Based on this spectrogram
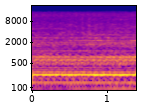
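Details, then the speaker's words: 2014 Chevy Volt engine after valve cover and PCV replacement, which had a busted, leaking seal: even idle with a steady hum and no whistle or hiss, no vacuum leak. "we won't get no vacuum leak here because I replaced the seal."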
